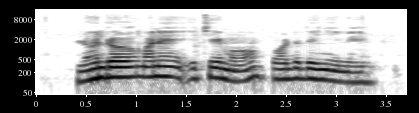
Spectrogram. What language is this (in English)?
Luo (Kenya and Tanzania)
